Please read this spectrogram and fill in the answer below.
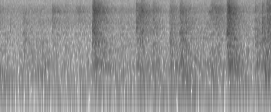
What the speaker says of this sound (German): Die Autos fahren von dem angekommenen Zug runter.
